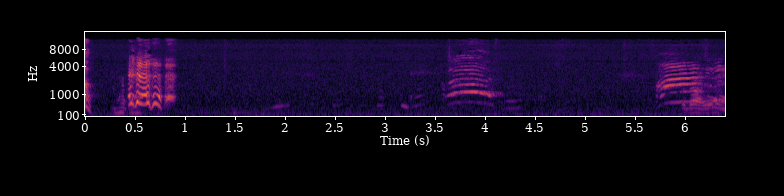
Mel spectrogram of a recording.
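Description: A child's short high-pitched squeals, four in all: a loud one right at the start, another straight after, a rising-and-falling one about four seconds in, and one more near the end.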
